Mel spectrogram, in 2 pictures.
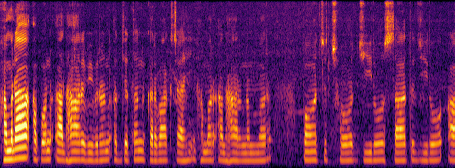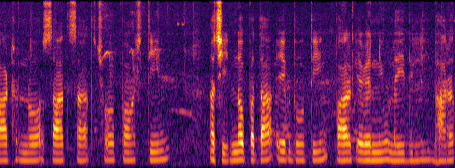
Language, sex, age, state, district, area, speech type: Maithili, male, 45-60, Bihar, Araria, rural, read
